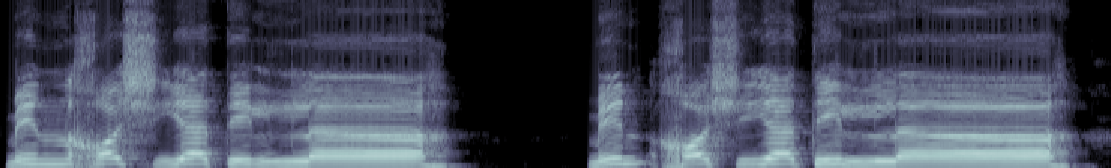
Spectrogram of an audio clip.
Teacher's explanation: ہے، لام کے اوپر تشدید ہے، لام میں سختی کرنی ہے، لفظ اللہ کے نام سے پہلے زیر ہے تو لفظ اللہ کو باریک کرنا ہے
